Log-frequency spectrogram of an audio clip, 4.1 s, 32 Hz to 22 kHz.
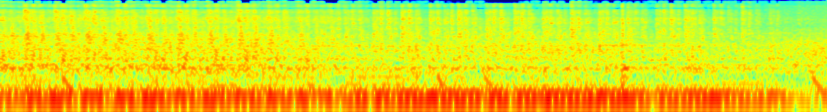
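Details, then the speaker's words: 1958 Porsche 356A Convertible D, air-cooled, first start after sitting about 20+ years: low, loud, lumpy idle with an irregular chuffing beat. It runs, but the carburetors are due for rebuild kits. "you can see the car is running but it's leaked greater but it actually fought pretty good"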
